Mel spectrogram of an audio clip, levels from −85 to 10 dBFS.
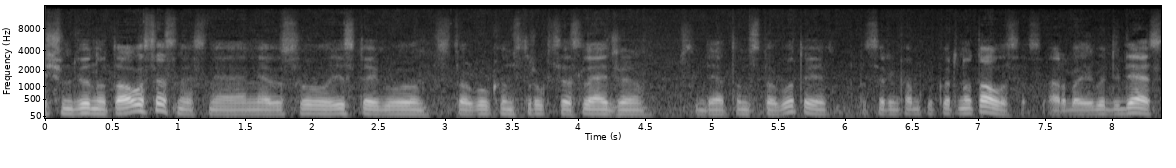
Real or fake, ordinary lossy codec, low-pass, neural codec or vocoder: fake; AAC, 64 kbps; 14.4 kHz; autoencoder, 48 kHz, 128 numbers a frame, DAC-VAE, trained on Japanese speech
